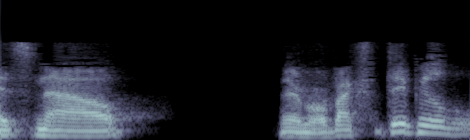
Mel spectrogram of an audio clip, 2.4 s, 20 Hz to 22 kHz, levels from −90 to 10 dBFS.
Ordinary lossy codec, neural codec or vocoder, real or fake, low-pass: MP3, 32 kbps; codec, 16 kHz in and 24 kHz out, 0.4 kbps, LongCat-Audio-Codec, fine tuned four codebook decoder; fake; 7.2 kHz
